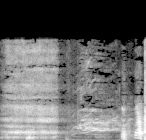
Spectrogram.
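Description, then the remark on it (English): Someone imitates with the voice a loud, noisy slurp of drinking coffee, a long airy sucking hiss that rises in pitch, then ends in a couple of sharp breathy bursts. “That's how my grandpa used to drink his coffee.”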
